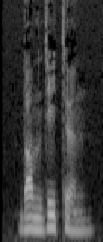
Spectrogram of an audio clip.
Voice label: "bandieten", Dutch

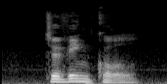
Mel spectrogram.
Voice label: "Te Winkel" Dutch

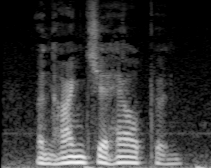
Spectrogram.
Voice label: "een handje helpen", Dutch

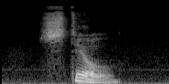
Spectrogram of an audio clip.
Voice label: "stil", Dutch

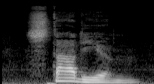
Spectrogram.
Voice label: "stadium", Dutch

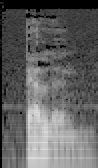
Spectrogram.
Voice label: "pellen", Dutch

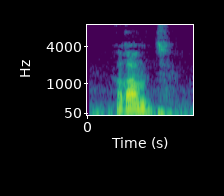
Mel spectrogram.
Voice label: "rand", Dutch

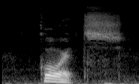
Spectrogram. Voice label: "koorts", Dutch

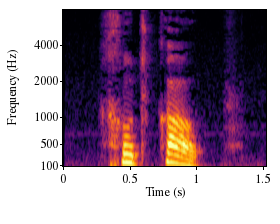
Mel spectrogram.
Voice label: "goedkoop", Dutch

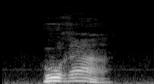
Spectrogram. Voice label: "hoera", Dutch

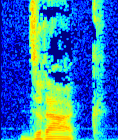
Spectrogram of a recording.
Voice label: "draak", Dutch

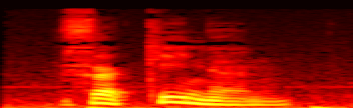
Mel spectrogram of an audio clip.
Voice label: "verkienen", Dutch

